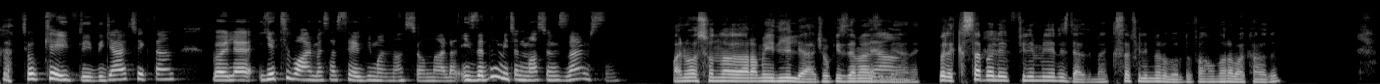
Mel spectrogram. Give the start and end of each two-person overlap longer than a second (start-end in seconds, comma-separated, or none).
none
